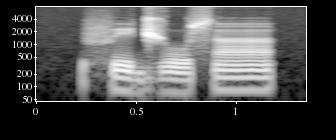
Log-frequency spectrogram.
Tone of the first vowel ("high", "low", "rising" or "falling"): low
